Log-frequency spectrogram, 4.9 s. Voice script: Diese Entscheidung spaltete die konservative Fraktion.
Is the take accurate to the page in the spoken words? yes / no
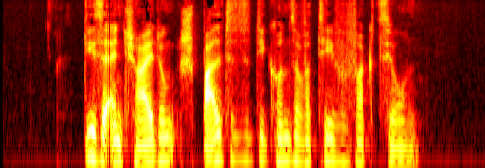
yes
